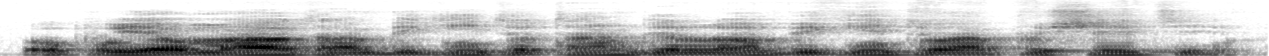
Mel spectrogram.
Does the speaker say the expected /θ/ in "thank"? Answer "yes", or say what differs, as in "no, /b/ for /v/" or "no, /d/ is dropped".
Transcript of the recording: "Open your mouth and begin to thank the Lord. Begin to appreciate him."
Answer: no, /t/ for /θ/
